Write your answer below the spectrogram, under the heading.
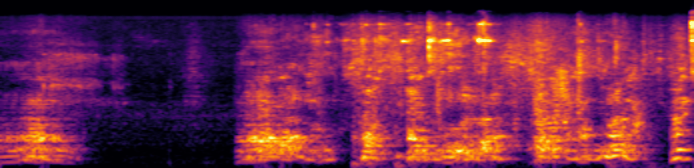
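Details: Wilma, a pet Basset Hound, play-fighting with a robot dog, gives a short growl, pauses, then launches into a long, throaty, pulsing growl that carries to the end.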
